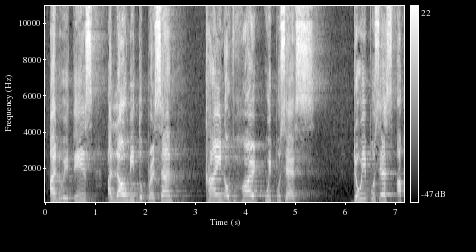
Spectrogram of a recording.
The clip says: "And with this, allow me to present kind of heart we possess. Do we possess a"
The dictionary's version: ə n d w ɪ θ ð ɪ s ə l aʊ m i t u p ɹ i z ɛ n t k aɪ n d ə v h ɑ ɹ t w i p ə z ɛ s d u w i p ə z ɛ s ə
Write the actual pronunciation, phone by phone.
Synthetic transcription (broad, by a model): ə n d w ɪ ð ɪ s ə l aʊ m i t u p ɹ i s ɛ n t k aɪ n d ə v h ɑ ɹ t w i p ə s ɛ s d u w i p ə s ɛ s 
